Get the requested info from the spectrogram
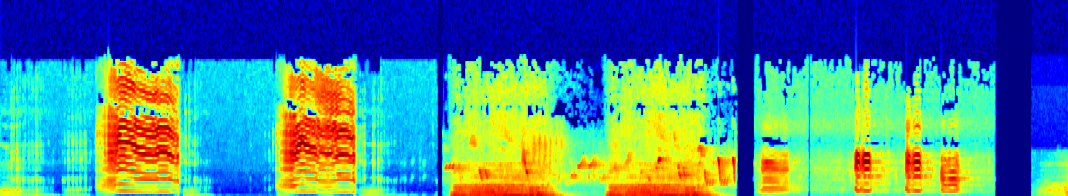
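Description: A koala cries twice with high, wavering wails. Then a lion gives two long, loud, deep roars, followed by several short high-pitched calls.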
